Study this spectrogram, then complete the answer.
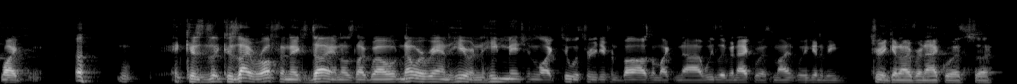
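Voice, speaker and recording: Talking at a very fast pace in an Australian accent, a man keeps a medium pitch and fairly even intonation amid big swings in loudness. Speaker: tour caddy. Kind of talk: casual chat.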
